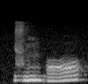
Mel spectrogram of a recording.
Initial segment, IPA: z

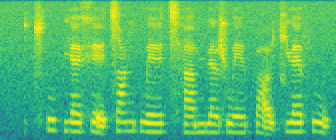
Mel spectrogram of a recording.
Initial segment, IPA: t͡sʰ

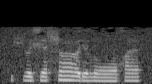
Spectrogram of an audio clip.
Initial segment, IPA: ç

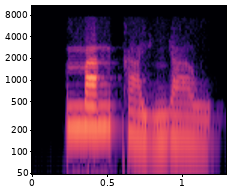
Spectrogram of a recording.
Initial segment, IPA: m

